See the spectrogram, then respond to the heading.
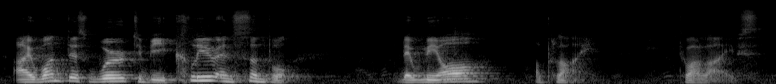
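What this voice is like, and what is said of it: Non-British accent. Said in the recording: “my accent is a bit different than British accent”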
